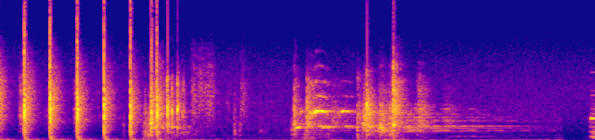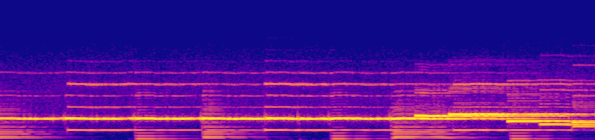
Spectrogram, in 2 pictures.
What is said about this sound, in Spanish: ¿Y si tocamos la puerta?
